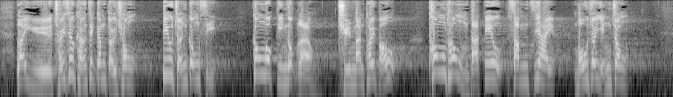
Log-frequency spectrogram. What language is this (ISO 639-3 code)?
yue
